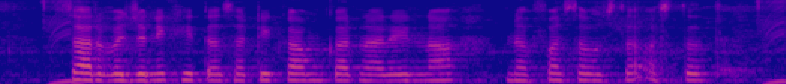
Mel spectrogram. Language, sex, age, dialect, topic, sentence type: Marathi, female, 18-24, Southern Konkan, banking, statement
